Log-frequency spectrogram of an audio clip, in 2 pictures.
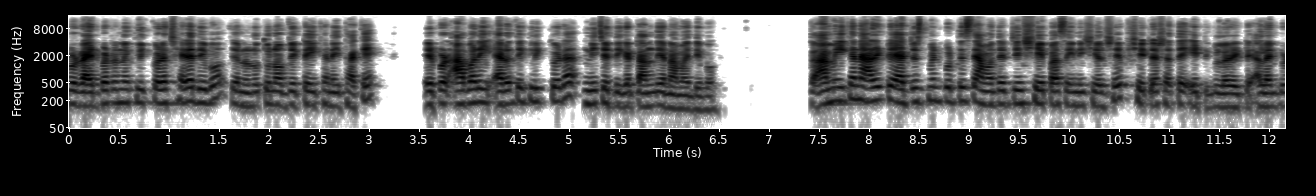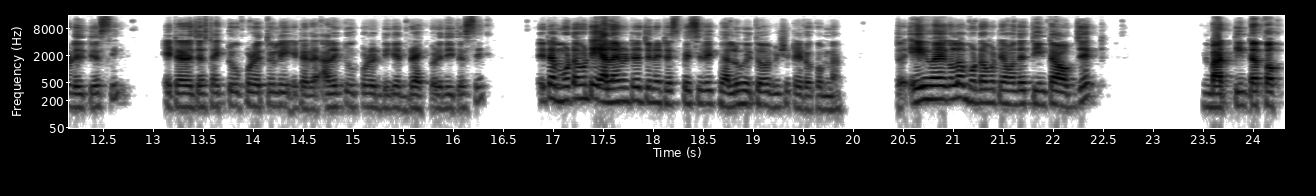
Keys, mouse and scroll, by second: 4.3 click, 6.9 middle click, 7.4-8.1 scroll down 1, 8.1 middle click, 8.8-9.4 scroll down 2, 9.4 click, 10.2-10.5 scroll up 1, 10.5 middle click, 10.9-11.3 scroll up 1, 11.3 click, 11.6-12.6 scroll up 1, 12.6 click, 13.7 click, 14.5 click, 15.7 middle click, 16.5 click, 17.7 click, 18.8-19.3 scroll down 3, 19.3-20.9 middle drag, 20.9 click, 22.1-22.5 scroll down 4, 22.5-23.5 middle drag, 23.5-23.9 scroll down 2, 23.9-24.3 shift+middle drag.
